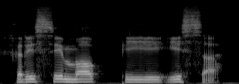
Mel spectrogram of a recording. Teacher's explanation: So we have an I sound from the verb, χρησιμοποιώ, and an I sound from the is that we insert in the closed version of the verb. And these two vowel sounds are treated like two different syllables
